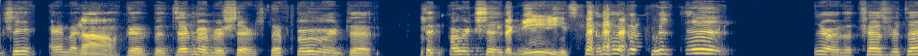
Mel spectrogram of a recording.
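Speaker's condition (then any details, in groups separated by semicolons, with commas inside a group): Cerebral palsy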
